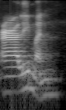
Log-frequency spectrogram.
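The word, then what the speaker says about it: عالمًا: Jadi bacanya adalah aliman.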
